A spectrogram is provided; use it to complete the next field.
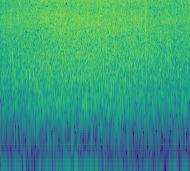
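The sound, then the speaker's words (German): The Moselle river babbles gently and steadily, a continuous splashing murmur with no pauses and no voices, heard from the German bank at Wincheringen, across from Luxembourg. “Da plätschert sie ruhig vor sich hin, die Mosel.”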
